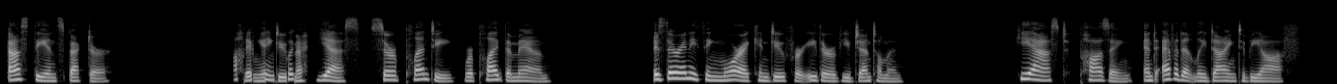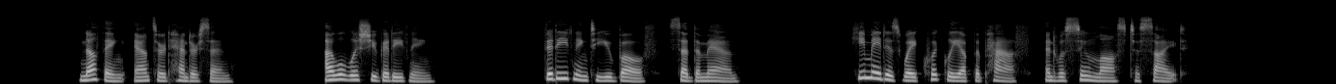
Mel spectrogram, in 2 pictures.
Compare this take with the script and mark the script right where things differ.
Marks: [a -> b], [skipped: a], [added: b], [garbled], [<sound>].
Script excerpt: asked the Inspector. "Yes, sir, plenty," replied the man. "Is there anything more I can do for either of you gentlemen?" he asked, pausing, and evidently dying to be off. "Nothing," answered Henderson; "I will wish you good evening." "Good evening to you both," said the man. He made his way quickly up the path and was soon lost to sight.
asked the Inspector. [garbled] "Yes, sir, plenty," replied the man. "Is there anything more I can do for either of you gentlemen?" he asked, pausing, and evidently dying to be off. "Nothing," answered Henderson; "I will wish you good evening." "Good evening to you both," said the man. He made his way quickly up the path and was soon lost to sight.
